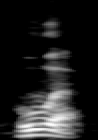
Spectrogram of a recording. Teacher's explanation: Keluarkan bunyi ha itu daripada dada.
